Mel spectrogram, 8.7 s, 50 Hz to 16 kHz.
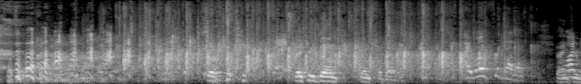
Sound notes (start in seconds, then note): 0.0 laughs; 1.1 applause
